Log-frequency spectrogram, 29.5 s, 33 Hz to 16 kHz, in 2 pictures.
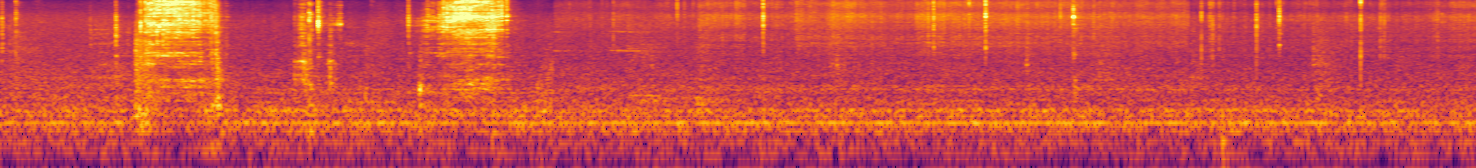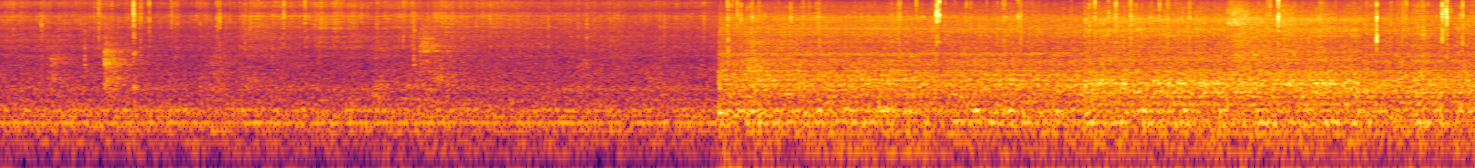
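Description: Freshwater eel sizzling on a tabletop grill's wire grate under a steady low hum, with a couple of short metallic scrapes and cuts of tongs and kitchen scissors early on and light clicks of the tongs. About 22 s in the sizzling grows suddenly louder and stays so as the grate fills with cut pieces.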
